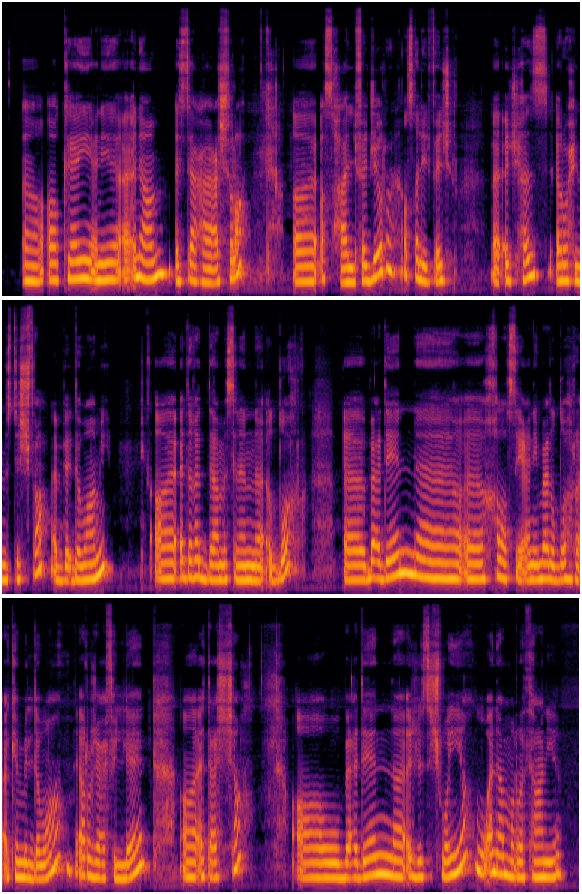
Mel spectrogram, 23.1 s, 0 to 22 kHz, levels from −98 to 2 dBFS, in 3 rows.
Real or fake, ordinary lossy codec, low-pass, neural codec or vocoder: real; none; 19.8 kHz; none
